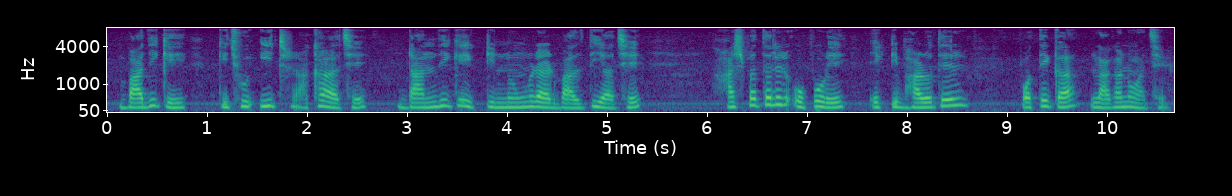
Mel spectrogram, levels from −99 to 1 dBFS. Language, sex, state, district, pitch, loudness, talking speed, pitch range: Bengali, male, West Bengal, Malda, 175 Hz, -30 LUFS, 100 wpm, 160-200 Hz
